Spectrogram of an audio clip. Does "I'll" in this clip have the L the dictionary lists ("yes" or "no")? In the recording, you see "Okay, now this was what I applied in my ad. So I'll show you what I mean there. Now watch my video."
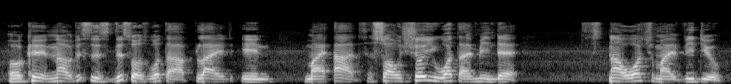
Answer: no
